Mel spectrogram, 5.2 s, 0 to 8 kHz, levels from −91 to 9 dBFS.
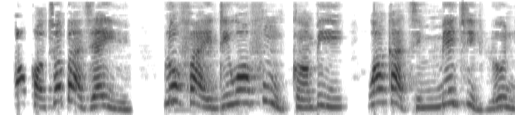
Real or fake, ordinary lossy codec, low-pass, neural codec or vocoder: real; MP3, 32 kbps; 7.2 kHz; none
